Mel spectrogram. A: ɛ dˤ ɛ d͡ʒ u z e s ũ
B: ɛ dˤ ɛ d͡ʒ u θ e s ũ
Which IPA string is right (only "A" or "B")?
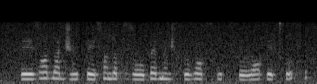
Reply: B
